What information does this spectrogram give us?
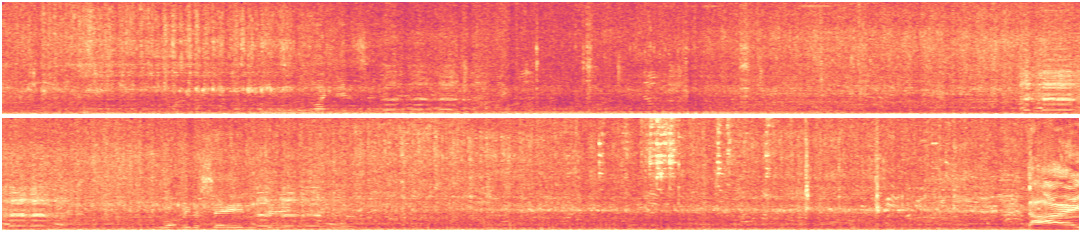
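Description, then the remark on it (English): A car engine idles at a car show with a steady, low rumble for the whole stretch, shifting slightly as the vehicle maneuvers, with some muffled voices and outdoor noise mixed in. “I thought you were gonna back up to that car.”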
